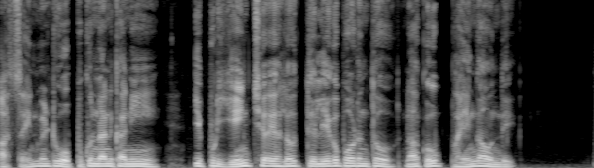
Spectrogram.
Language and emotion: Telugu, fearful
